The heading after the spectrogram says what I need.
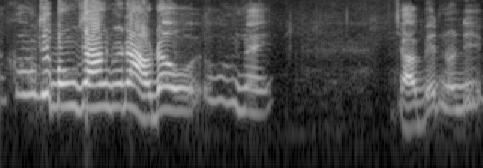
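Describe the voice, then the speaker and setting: A man acting in a comedy sketch, talking in a brash, shouty comic way. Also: extremely high pitch, expressive, quick pace, creaky.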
